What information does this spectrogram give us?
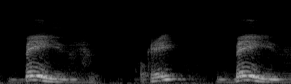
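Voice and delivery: "bathe" loud, with a buzzing th; voiced final th. Shown as a demonstration. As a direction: punch "bathe" out and hum its final th. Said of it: "Les sonores". ("bathe" byen fò, th sonò)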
